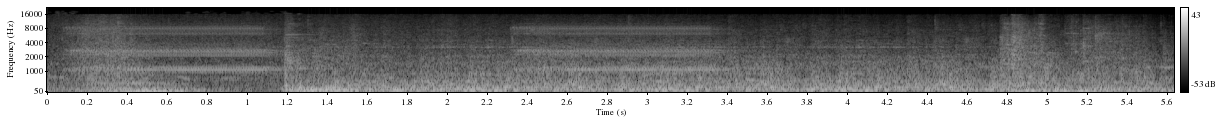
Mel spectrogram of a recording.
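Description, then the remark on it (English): Two long, harsh electronic buzzer blasts sound over a loud, steady mechanical rumble as heavy hydroponics pressure doors slide shut, ending with a brief hissing clunk as they seal. “Sealing hydroponics pressure doors in 3, 2, 1...”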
